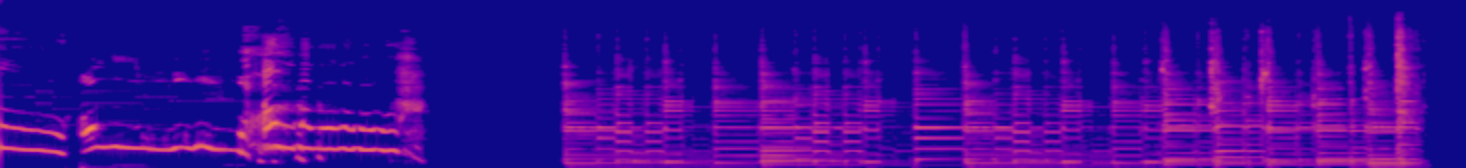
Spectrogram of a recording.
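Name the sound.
wolf howling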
